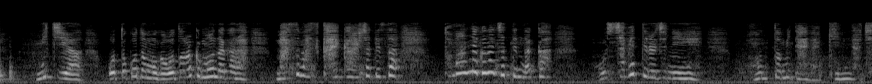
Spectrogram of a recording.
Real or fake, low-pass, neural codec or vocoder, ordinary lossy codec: real; 7.2 kHz; none; none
